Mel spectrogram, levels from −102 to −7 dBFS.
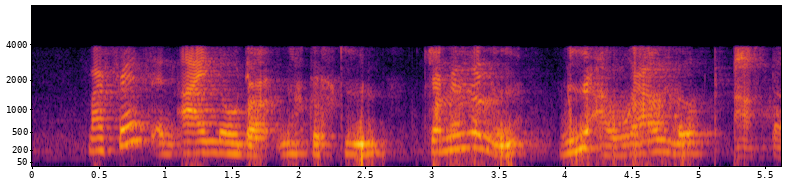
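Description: From 1.62 s to 5.52 s the speech is buried under harsh, grinding distortion that swamps it almost completely, then clears just before the clip ends. This is a codec payload misread. The G.726 code words are being packed with their bits in one order and unpacked in the opposite order, so every difference value the decoder rebuilds is wrong. Its adaptive prediction keeps drifting on bad input. Before 1.62 s the band-limited telephone sound with faint light coding noise fits G.726 at about 32 kbit/s.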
